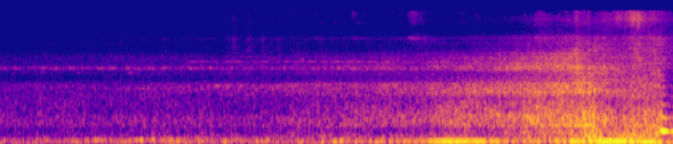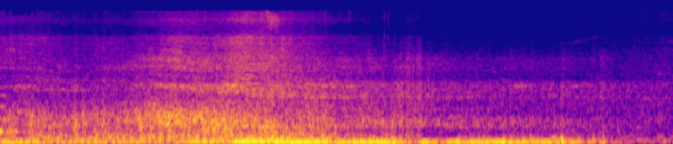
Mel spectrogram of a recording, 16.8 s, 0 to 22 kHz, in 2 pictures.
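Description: Network Rail test train, hauled at each end by a GB Railfreight Class 73 electro-diesel locomotive, passing at speed. A low, steady engine drone and the rumble of the wheels on the rails build up, stay loud for about eight seconds as the coaches go by, then fade as the rear locomotive pulls away.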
